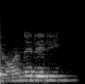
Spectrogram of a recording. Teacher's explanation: ऑनरेरी में हमारा क्या है, एच म्यूट है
